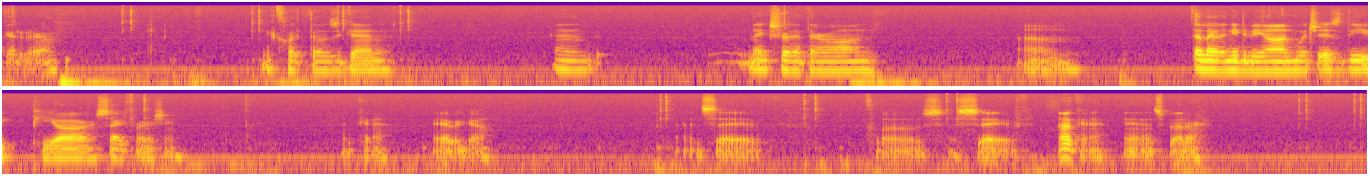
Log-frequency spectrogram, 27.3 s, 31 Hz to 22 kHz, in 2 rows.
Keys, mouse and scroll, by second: 17.1 ⟲.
